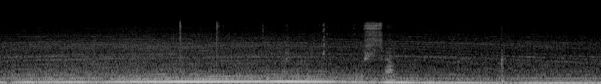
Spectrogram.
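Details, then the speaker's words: Audi 80 B4 2.0 90 hp, damaged CGT gearbox: no noise in first, but in second gear a low droning hum holds under acceleration and drops as throttle eases; gearbox whine, also humming and knocking in 3rd–5th, cause unknown. "pierwszy bieg przyspieszam nie słychać uczenia drugi bieg już zaczyna słychać"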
